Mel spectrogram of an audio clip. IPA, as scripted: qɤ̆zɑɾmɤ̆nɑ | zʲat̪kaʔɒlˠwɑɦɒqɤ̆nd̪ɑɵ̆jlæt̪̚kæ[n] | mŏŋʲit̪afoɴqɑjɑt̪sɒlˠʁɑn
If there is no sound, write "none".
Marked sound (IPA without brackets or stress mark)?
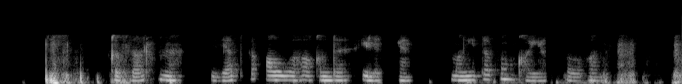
n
